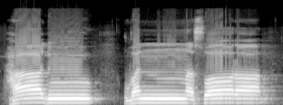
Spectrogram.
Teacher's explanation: نون مشدد ہے، غنہ ہوگا، غنہ کی مقدار 1 الف ہے۔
